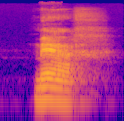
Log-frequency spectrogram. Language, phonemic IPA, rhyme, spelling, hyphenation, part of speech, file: Dutch, /mɛrx/, -ɛrx, merg, merg, noun, Nl-merg.ogg
- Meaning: marrow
